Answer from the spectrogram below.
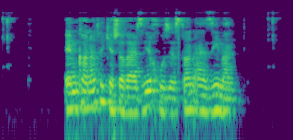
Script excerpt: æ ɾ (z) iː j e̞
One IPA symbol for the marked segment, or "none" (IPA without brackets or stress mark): z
